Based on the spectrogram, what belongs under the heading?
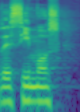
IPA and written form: ma'ðu.ɹoʊ (Maduro)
